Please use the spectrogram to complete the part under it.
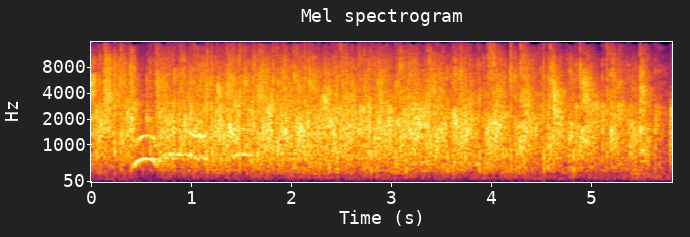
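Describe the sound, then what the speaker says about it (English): A conference audience at a security event applauds a speaker, with dense continuous clapping close and loud throughout, plus a brief whoop or whistle early on. "so let's give him a great big hand."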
